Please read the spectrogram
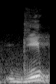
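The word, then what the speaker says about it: ङीप्: Dish ना पढ़ें और इसको आप डीप ना पढ़ें, इसको आप गीप पढ़ेंगे, ना से अंग का उच्चारण होगा और इसको आप गीश पढ़ेंगे।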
